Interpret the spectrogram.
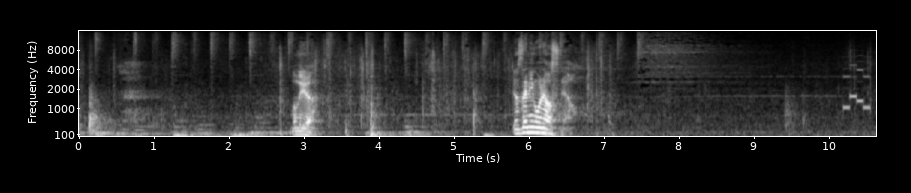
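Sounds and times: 
speech: 2.8s - 3.3s, 5.8s - 6.7s
faint hiss in a room: 6.2s - 9.2s
mobile phone beeping: 10.2s - 10.6s.

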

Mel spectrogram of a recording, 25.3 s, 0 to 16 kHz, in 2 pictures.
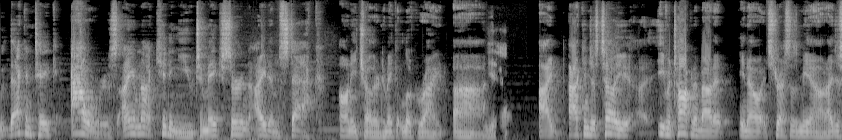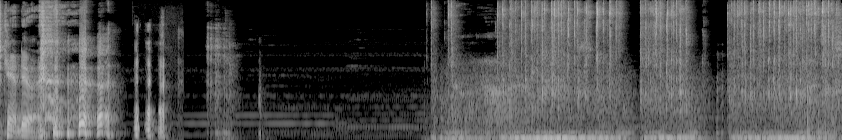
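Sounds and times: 
speech: 0.0s - 15.2s
laughter: 13.2s - 15.3s
typing on a computer keyboard in a game: 19.0s - 25.2s.

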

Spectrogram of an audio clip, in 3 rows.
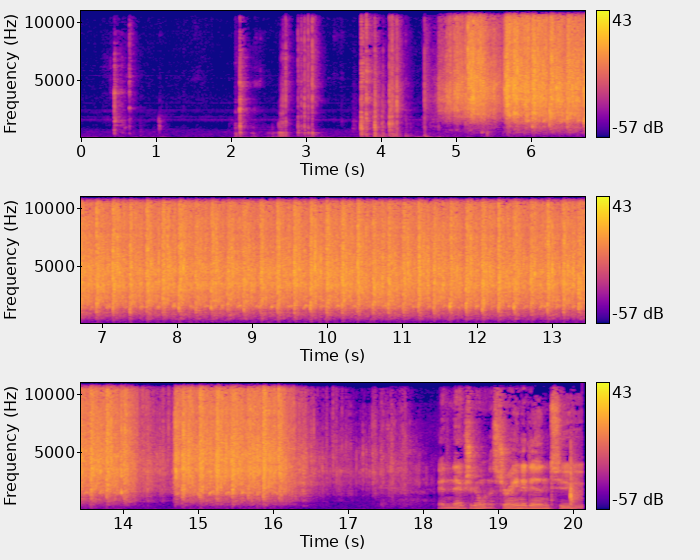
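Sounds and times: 
ice and liquid rattling in a cocktail shaker: 4.8s - 18.1s
speech: 18.6s - 20.1s.

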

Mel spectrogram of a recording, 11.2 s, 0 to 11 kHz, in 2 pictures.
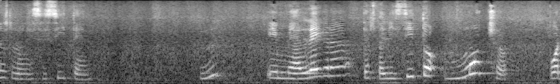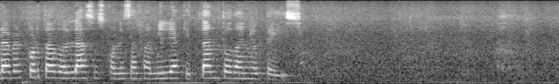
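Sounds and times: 
speech: 0.0s - 1.2s, 2.0s - 8.8s
steady rain falling outside: 0.0s - 11.1s.

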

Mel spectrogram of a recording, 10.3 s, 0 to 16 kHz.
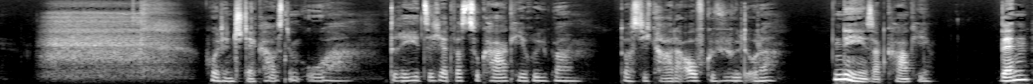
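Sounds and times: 
man taking a deep inhalation: 0.4s - 2.0s
speech: 2.1s - 9.4s, 10.0s - 10.3s.

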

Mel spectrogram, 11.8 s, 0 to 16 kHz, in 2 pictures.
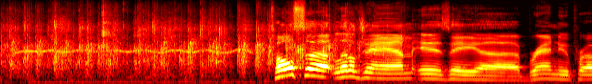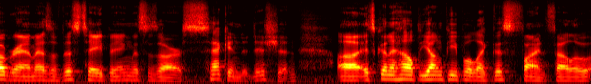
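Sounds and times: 
audience applause at a live music fundraiser taping: 0.0s - 4.1s
speech: 2.7s - 11.8s.

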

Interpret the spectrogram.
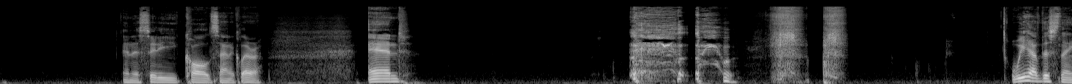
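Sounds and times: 
speech: 1.2s - 3.0s, 3.7s - 4.2s, 10.2s - 10.7s
person with a cold coughing harshly: 6.3s - 7.4s.

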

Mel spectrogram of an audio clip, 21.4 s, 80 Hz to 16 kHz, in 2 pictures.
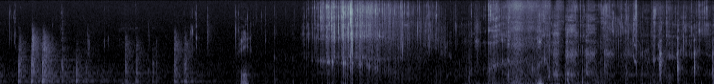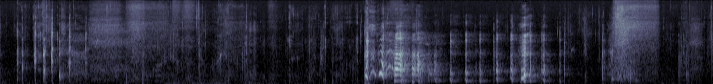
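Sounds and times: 
speech: 3.6s - 3.8s, 16.6s - 17.0s
crunching and chewing crisp food: 4.0s - 11.6s, 12.6s - 16.2s, 19.1s - 19.8s, 20.6s - 21.4s
laughter: 7.6s - 12.9s, 16.2s - 20.2s.

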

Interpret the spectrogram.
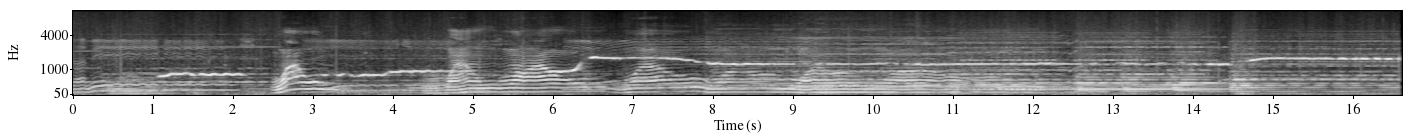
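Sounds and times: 
speech: 0.0s - 1.0s, 2.6s - 3.6s, 4.4s - 8.3s, 9.1s - 9.7s
faint record hiss: 0.0s - 16.6s
old gramophone record made in England playing a tune: 0.0s - 16.6s
high whistle-like melody over sustained accompaniment: 0.1s - 16.6s.

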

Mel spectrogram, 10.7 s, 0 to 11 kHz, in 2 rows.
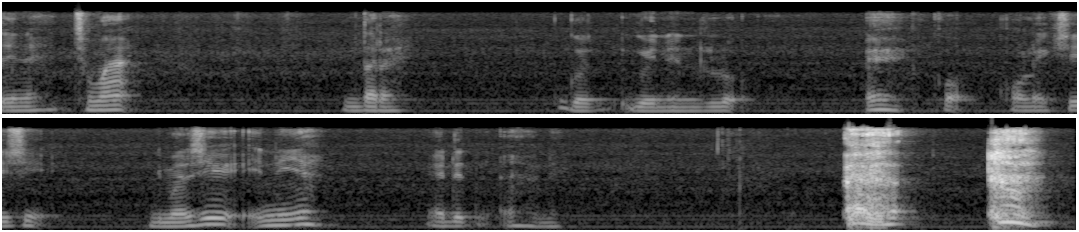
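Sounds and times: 
speech: 0.0s - 0.8s, 1.7s - 2.1s, 2.8s - 8.3s
person coughing harshly: 9.6s - 10.7s.

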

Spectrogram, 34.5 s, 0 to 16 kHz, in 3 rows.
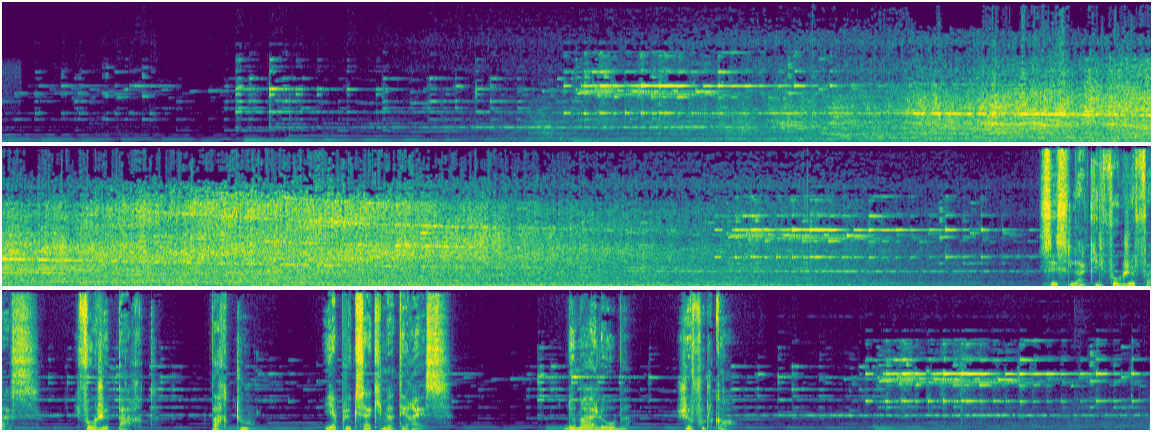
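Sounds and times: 
airliner jet engines warming up on the tarmac: 5.5s - 21.9s
speech: 22.0s - 24.5s, 25.1s - 25.6s, 26.2s - 27.5s, 28.5s - 30.4s.

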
